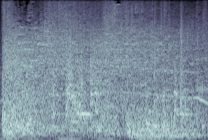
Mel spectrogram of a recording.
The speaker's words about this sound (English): And that's when a chair goes through the patio door.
